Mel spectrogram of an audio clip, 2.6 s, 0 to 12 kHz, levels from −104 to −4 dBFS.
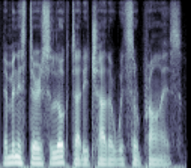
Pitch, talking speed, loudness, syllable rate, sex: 95 Hz, 190 wpm, -18 LUFS, 5.8 syllables/s, male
